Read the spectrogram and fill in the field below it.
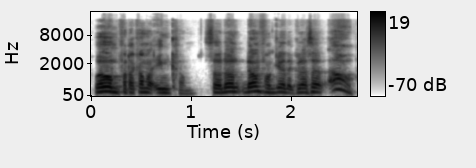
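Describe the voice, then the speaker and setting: A young man with a Kenyan accent talks quickly on a casual live stream, now and then tripping over his words and starting again. His voice is dark and mellow, pitched a little high for a man. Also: steady tone. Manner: mixes Swahili and English, stammers and restarts. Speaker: host.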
